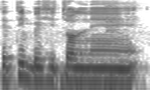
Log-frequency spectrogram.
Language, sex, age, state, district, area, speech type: Nepali, male, 45-60, West Bengal, Darjeeling, rural, spontaneous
